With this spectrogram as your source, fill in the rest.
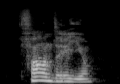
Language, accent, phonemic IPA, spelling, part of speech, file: French, Canada, /fɑ̃.dʁi.jɔ̃/, fendrions, verb, LL-Q150 (fra)-fendrions.wav
- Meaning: first-person plural conditional of fendre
